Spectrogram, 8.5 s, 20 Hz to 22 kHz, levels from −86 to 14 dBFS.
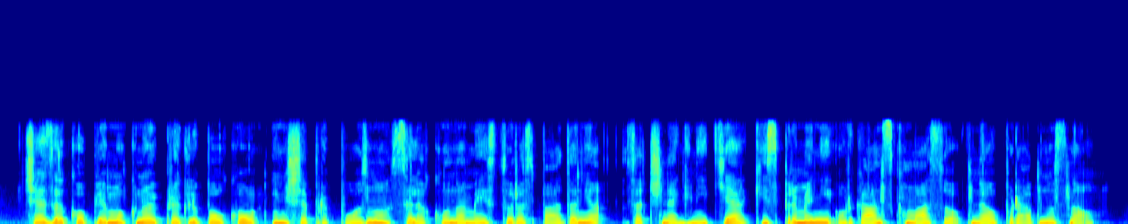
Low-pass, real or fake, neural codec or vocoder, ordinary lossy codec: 9.9 kHz; real; none; none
